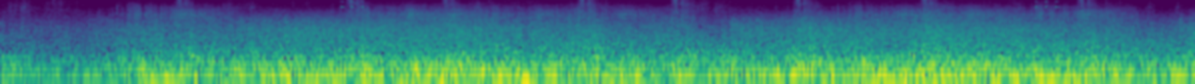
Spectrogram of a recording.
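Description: Dense, continuous rumbling booms of missile explosions during a tough space battle in Rebel Galaxy, a steady loud barrage with occasional sharper bursts throughout.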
